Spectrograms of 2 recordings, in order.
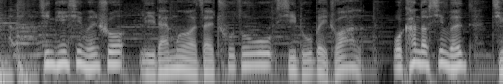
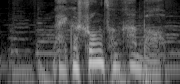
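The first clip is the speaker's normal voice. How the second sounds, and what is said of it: Quiet, hushed whisper. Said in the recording (Chinese): “小声地”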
